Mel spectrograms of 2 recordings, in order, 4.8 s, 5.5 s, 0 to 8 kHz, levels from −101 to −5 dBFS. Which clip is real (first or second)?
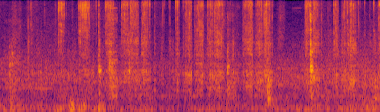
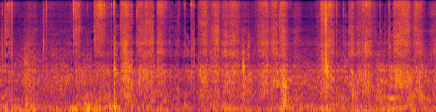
first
